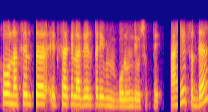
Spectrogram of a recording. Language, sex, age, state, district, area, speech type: Marathi, female, 30-45, Maharashtra, Yavatmal, rural, conversation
